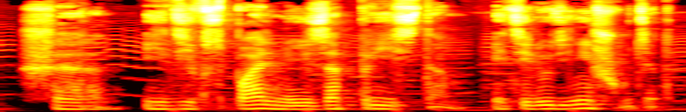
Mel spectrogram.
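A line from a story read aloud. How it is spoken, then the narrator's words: Whisper. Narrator (Russian): прошептал он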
